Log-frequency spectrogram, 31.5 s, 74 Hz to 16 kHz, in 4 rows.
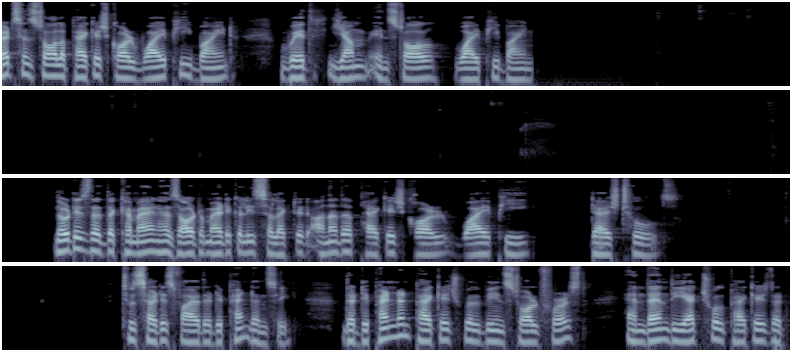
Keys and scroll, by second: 7.1 space, 8.2 space.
